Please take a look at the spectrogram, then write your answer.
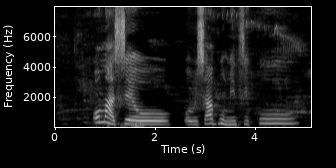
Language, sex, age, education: Yoruba, female, 30-45, tertiary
